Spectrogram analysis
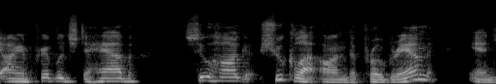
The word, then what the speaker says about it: Suhag Shukla: And today I am privileged to have Suhag Shukla on the program. And yes, that pronunciation is correct.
